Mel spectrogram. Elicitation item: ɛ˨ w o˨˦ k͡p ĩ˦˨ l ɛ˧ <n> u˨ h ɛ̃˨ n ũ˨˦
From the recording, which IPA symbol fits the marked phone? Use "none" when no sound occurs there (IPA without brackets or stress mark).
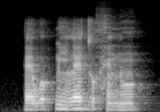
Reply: d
